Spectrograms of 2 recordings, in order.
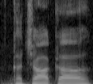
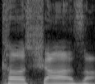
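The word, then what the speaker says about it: cachaça: Cachaca de Jambu. Jambu Cachaca. Cachaca de Jambu? It is pronounced Cachaza.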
